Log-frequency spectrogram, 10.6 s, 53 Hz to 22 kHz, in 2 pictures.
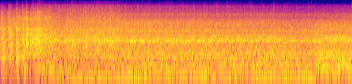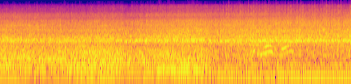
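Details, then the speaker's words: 2000 Ford F-250 7.3L Powerstroke diesel, 2-inch level, 35-inch Nitto Ridge Grapplers, front bumper area fixed with zip ties. Driving: steady diesel drone and road hum, no rhythmic scraping from wheels; tire rub gone. "guys can hear there's no rub anymore on the truck."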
